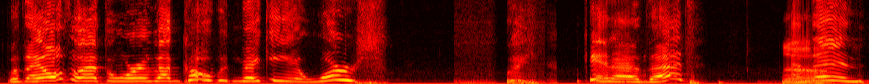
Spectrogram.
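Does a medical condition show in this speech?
Yes: cerebral palsy; wheelchair user.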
